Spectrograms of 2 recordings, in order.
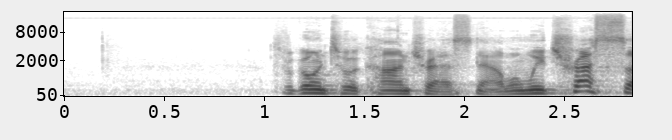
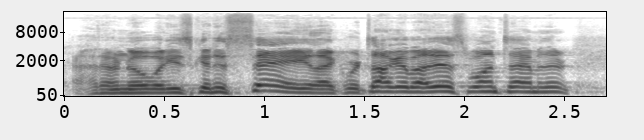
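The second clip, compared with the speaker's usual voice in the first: louder, fast, higher puzzled rush; mock confused congregation; 5 semitones higher, 6 dB louder than usual. Pastor voicing puzzled listeners, fast and louder. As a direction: blurt out playful confusion. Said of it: "You're like".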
